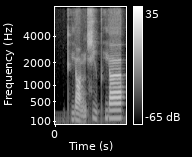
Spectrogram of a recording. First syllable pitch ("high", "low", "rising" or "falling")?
low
